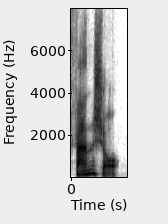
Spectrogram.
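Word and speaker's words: Featherstonehaugh: You know, I mean, for years I didn't know that the English name Featheringstone Hall is pronounced Fanshawe.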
